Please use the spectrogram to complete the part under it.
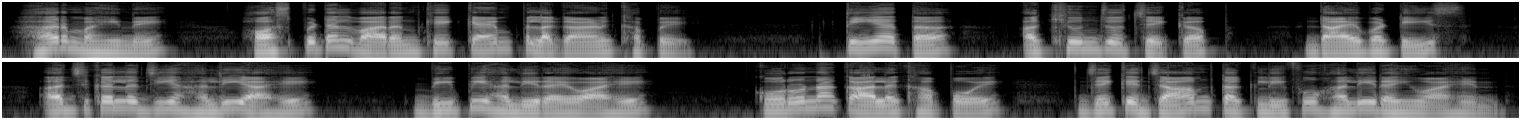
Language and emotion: Sindhi, neutral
